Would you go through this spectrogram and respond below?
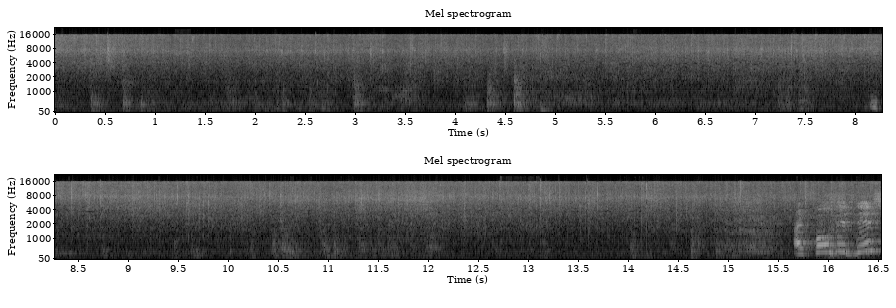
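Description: Omelet frying and sizzling in a pan as it gets flipped, a steady broadband hiss with a few soft scrapes and bumps, ending in a louder clatter of the flip.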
